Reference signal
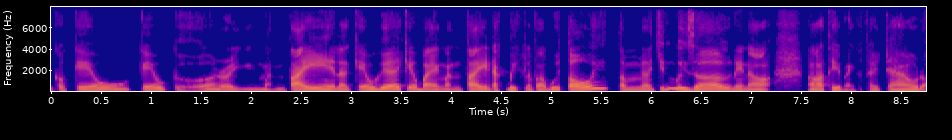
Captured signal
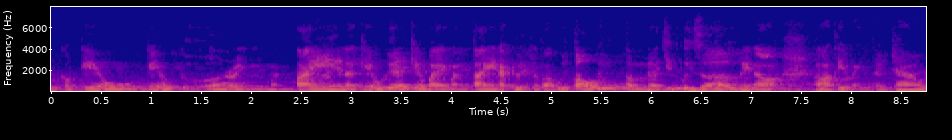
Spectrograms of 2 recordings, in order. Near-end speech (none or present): present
